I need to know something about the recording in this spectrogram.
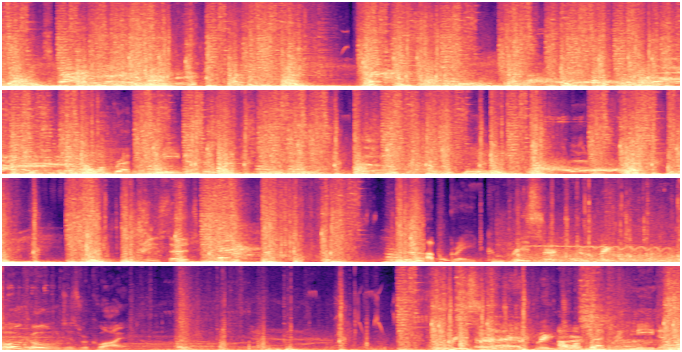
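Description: Spells crackle and burst in the fighting.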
